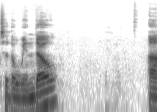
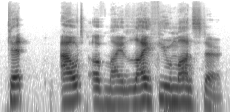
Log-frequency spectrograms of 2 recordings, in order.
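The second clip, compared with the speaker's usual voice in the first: high, raised-voice fury; angry banishing cry; 7 semitones higher, 3 dB louder than usual. Acted. Woman hurling a vase at the werewolf, angrily crying out. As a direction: throw the words out, pitched up.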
